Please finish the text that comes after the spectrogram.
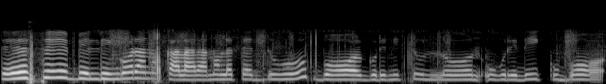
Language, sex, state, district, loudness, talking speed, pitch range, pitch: Chakma, female, Tripura, Unakoti, -21 LUFS, 130 wpm, 220-255 Hz, 225 Hz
